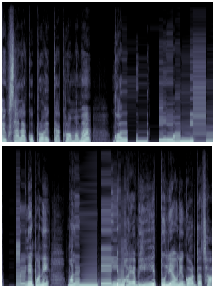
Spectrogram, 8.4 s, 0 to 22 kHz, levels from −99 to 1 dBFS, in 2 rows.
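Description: From 2.42 to 4.68 s, and again from 5.71 to 6.73 s, the speech turns into a stiff, metallic drone: robotic sound from repeated short buffers. It's likely that audio stopped arriving in time and the same 20 ms chunk kept getting replayed in place of most of the real signal. That loop stamps a fixed 50 Hz buzz over the speech, which still tracks the phrasing loosely.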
